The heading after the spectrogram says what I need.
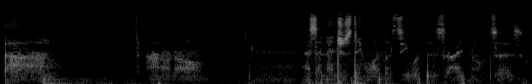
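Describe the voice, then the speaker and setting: Casting: ASMR storyteller, fully whispered, very sharp airy tone, informal and unhurried, close to the mic. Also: no room sound. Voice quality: breathy, unvoiced whisper. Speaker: ASMR host reading and commenting on stories. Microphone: close ear-to-ear ASMR microphone.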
